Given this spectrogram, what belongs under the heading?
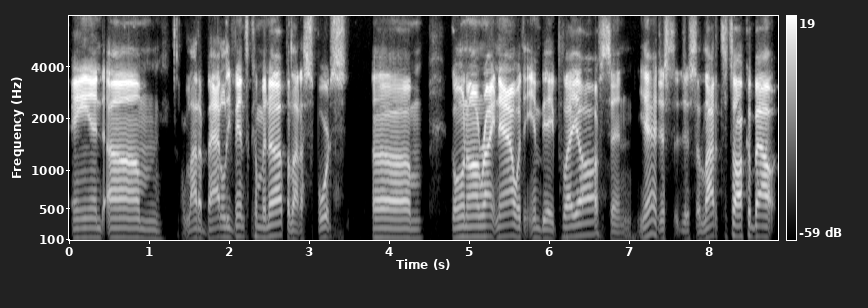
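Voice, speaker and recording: Male podcast co-host, easygoing delivery, dry close sound, very sharp tone. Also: mid-range voice, fairly even intonation, moderate pace, clear, resonant tone, no room sound. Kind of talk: casual podcast chat.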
